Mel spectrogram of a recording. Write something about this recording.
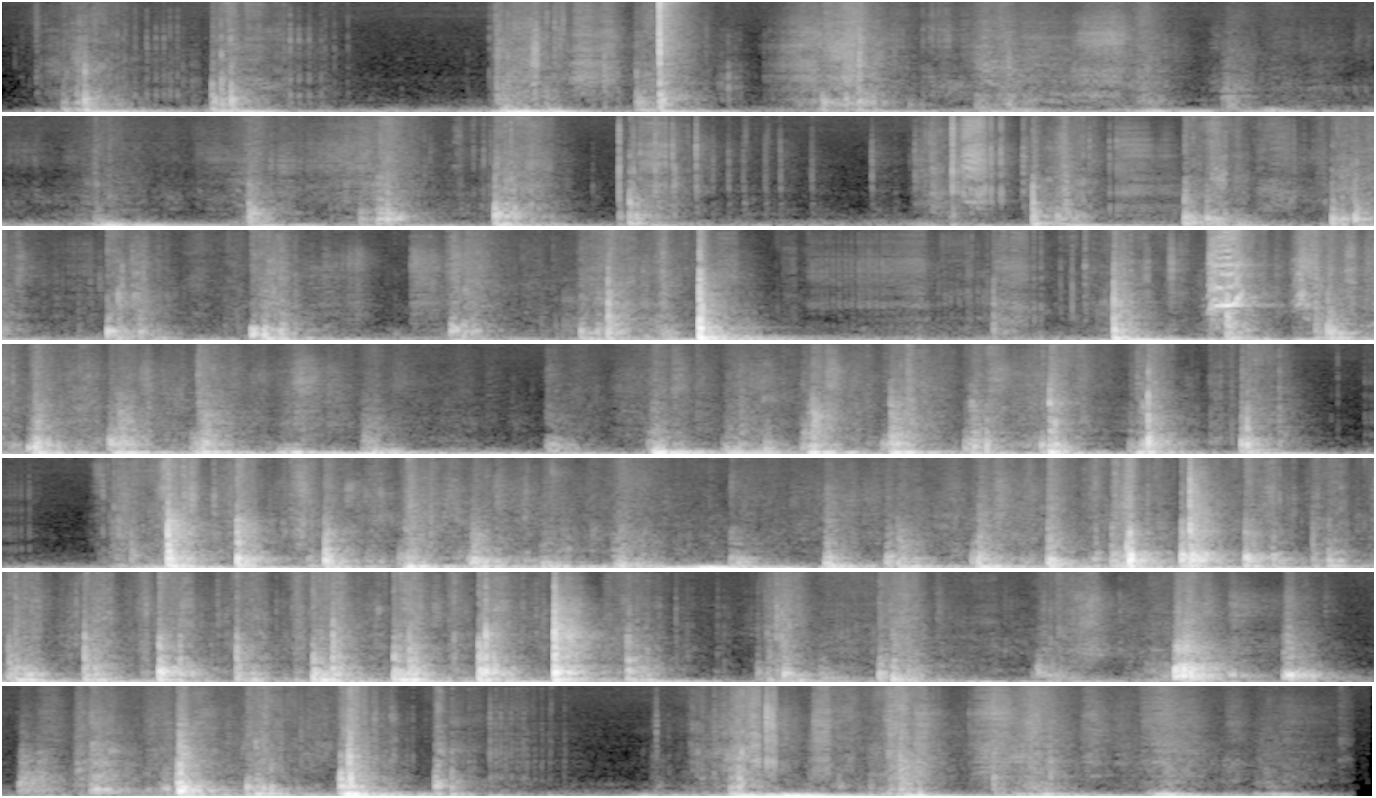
Walking/Running/Jumping in a pair of big SQUEAKY military combat boots.
leather, combat, walk, hallway, boots, squeaky, jump, run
